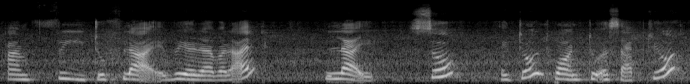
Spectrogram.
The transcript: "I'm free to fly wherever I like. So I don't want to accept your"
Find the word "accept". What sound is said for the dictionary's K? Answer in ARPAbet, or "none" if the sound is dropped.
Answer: none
